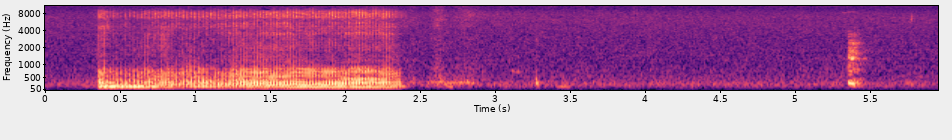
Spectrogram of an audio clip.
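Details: A sleeping Puggle dog gives one long, rattling, human-like snore, then breathes quietly in a small room.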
